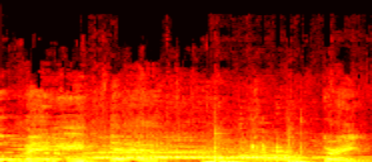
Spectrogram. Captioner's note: audience cheering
